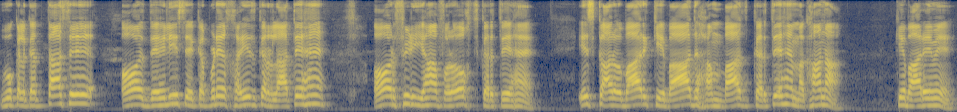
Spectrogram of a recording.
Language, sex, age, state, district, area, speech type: Urdu, male, 18-30, Bihar, Purnia, rural, spontaneous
